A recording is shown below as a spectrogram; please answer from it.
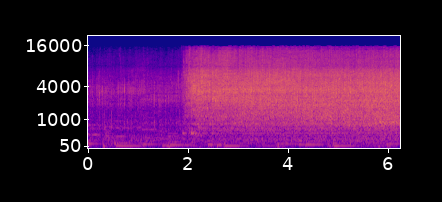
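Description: Sliced onion, chopped green pepper and tomato tipped into hot butter and olive oil in a cast iron pan: a faint sizzle, then about two seconds in a sudden loud, steady sizzle as the vegetables hit the fat.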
